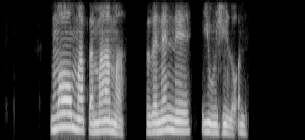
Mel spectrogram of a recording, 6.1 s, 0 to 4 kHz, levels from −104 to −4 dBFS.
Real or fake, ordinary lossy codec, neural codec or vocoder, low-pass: fake; Opus, 32 kbps; codec, 16 kHz, 4.8 kbps, FACodec; 3.6 kHz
